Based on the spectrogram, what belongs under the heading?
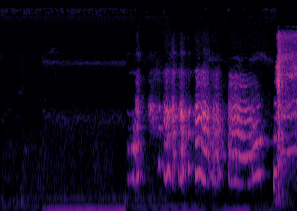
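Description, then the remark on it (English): After a second of near silence, a person imitates a cat chattering at birds: a quick, stuttering run of clicky, trilling bursts lasting over a second, ending with one short sharp burst, fairly loud. “You know how cats, when they're looking, they're following the birds?”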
